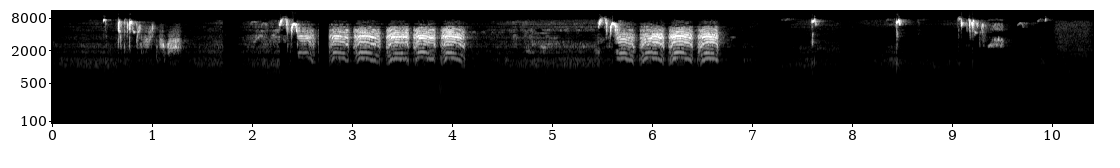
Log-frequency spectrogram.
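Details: Black-capped Chickadee giving some of its varied other calls besides the chickadee-dee-dee call: high chips and two bursts of harsh, buzzy, rapidly repeated notes, followed by scattered sharp single chips.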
